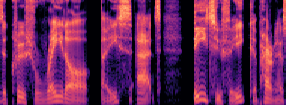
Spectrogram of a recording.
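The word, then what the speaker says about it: Pituffik: The US already maintains a crucial radar base at B2ique. Apparently that's how you pronounce it. I double checked earlier. Um uh yeah, apparently the B uh the P is pronounced as a B.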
